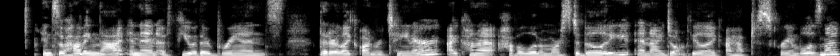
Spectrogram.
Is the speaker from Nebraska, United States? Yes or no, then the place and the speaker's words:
no; Kansas, United States; I mean, I'm from Kansas. There's not a whole bunch of unique landscape. There's a lot of flat land, which is beautiful.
